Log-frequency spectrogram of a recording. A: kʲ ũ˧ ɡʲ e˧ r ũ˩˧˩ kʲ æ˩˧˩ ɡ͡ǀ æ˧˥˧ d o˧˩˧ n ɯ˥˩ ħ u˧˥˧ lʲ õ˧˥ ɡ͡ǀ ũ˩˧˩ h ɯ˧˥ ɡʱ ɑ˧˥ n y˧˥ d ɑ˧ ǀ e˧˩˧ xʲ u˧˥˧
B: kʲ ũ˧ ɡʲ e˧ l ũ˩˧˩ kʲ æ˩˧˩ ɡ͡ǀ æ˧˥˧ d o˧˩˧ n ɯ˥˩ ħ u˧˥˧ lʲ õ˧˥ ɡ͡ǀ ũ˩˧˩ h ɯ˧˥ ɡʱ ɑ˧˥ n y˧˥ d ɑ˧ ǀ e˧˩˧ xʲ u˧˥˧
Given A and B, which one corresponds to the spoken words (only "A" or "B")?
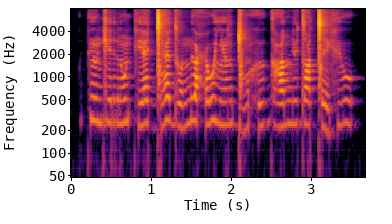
A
